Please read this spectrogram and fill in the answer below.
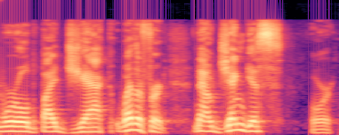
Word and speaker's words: Genghis: Now, Genghis, or Genghis, right? This is one of those terms when you pronounce it correctly, other people think you're dumb because they think you're pronouncing it incorrectly.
